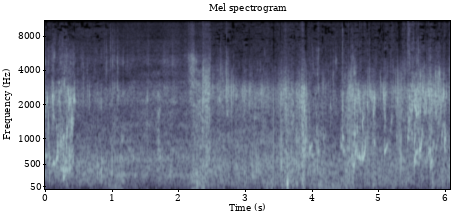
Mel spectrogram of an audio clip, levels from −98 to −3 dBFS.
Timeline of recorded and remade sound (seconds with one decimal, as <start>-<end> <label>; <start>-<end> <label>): 0.0-1.0 recorded; 1.0-2.4 remade; 2.4-6.1 recorded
